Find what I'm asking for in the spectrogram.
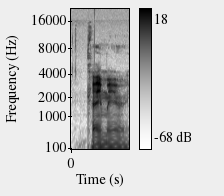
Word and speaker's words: Chimera: So Chimera, is that how you say it? Chimera? – Chimera, yeah.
